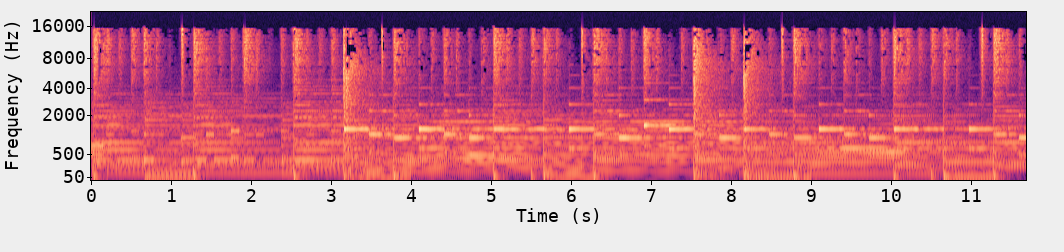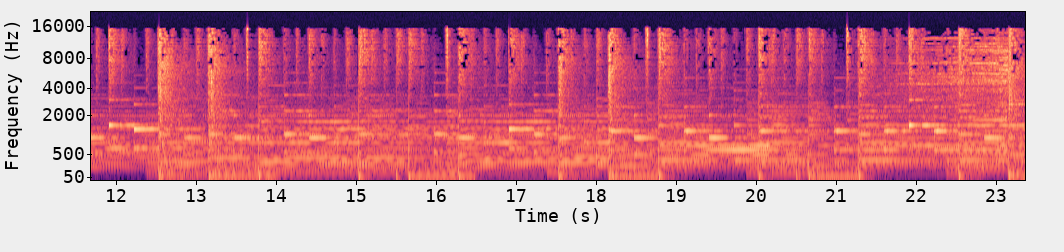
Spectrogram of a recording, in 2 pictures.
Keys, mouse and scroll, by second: 2.6 click, 8.0-8.4 scroll up 1, 8.6 middle click, 10.3 right click, 12.4 click, 13.2 click, 13.8 click, 14.1 click, 14.4 click, 16.0 click, 16.9 click, 17.9-18.3 scroll down 1, 18.3 scroll up 1, 18.6 middle click, 22.1 click.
